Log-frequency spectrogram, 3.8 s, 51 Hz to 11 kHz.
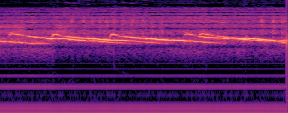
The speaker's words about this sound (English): As the Rhea eggs are about to hatch, the chicks, while still inside the egg, begin to make a curious whistle. Imagine 50 or more, all whistling at once.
